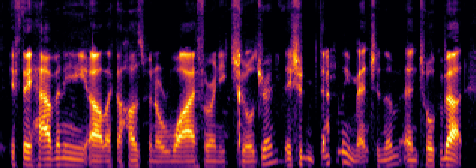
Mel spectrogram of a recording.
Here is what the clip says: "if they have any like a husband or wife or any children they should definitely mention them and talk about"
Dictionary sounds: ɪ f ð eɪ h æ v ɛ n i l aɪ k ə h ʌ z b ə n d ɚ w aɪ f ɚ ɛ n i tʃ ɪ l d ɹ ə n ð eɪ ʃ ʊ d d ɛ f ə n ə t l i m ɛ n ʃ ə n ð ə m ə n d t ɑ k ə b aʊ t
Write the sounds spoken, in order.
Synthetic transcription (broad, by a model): ɪ f ð eɪ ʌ v ɛ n i l aɪ k ə h ʌ z b ə n d ɚ w aɪ f ɚ ɛ n i tʃ ɪ l d ɹ ə n ð eɪ ʃ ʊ d d ɛ f ə n ə t l i m ɛ n ʃ ə n ð ə m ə n t ɑ k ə b aʊ t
